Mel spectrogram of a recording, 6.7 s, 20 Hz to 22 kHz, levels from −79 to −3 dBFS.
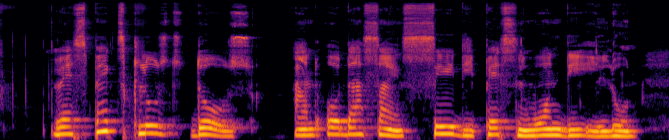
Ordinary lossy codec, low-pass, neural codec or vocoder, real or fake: none; none; none; real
